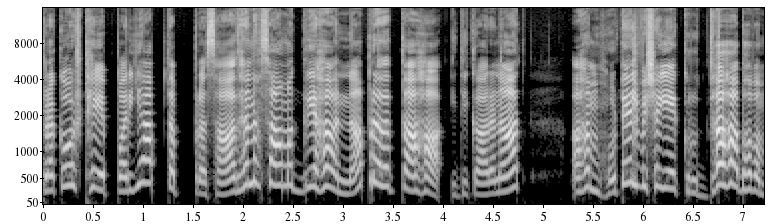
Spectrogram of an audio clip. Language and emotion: Sanskrit, angry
